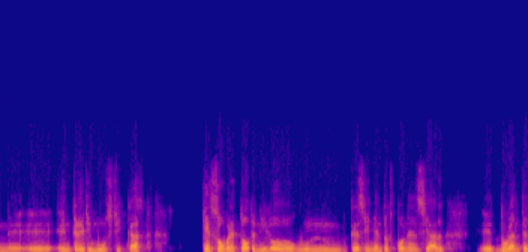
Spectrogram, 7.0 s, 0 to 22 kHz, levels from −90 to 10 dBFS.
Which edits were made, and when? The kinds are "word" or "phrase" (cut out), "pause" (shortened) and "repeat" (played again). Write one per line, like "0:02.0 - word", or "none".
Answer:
0:01.1 - word
0:03.3 - word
